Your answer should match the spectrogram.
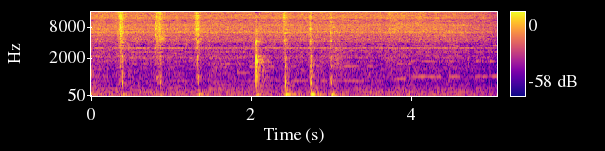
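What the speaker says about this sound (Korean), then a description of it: "청양고추 1개와 청양홍고추 1개에 길게 칼집을 넣은 뒤 쫑쫑 썰어주세요" A knife chops Cheongyang green and red chili peppers on a board, a handful of sparse, close taps with quiet gaps between them.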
